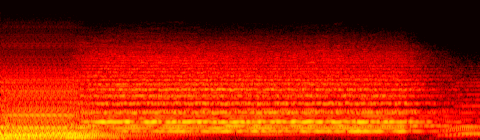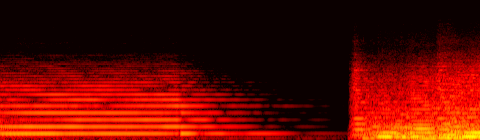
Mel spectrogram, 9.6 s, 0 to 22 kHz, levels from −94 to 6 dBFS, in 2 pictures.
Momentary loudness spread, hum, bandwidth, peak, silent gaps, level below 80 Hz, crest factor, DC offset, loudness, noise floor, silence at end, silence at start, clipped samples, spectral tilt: 15 LU; none; 8.6 kHz; -14 dBFS; none; -42 dBFS; 16 dB; under 0.1%; -30 LUFS; -74 dBFS; 0 s; 0 s; under 0.1%; -8 dB/octave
